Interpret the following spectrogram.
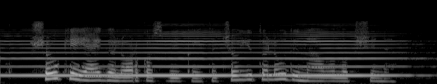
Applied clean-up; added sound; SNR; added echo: none; Bowed string instrument; -3 dB; none.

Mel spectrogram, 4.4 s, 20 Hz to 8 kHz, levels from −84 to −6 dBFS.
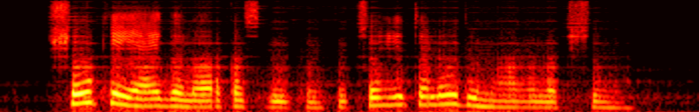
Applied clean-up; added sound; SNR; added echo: neural separator model SepFormer DNS4.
